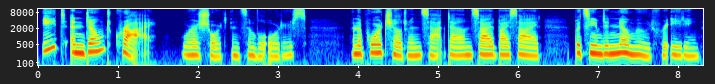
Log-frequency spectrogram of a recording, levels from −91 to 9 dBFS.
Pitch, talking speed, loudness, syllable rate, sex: 210 Hz, 190 wpm, -20 LUFS, 4.8 syllables/s, female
